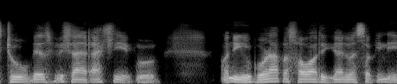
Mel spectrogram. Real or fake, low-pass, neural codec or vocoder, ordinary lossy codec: fake; none; codec, 16 kHz, 0.5 kbps, FreqCodec, larger model; none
